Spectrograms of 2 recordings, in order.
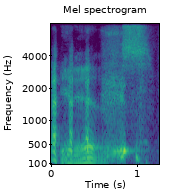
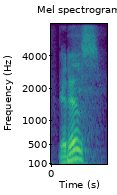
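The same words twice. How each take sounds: First: It is said in a sultry, seductive voice. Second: It is said in a plain, ordinary voice.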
